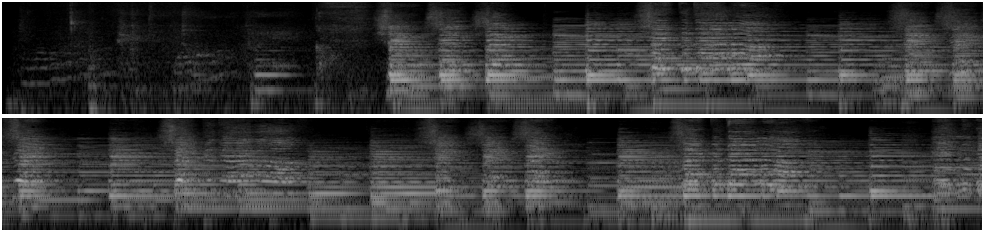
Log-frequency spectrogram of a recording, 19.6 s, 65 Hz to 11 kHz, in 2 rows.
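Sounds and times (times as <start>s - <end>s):
gospel choir with all voices singing: 3.7s - 19.6s.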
